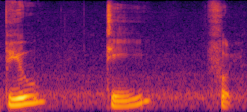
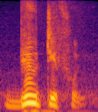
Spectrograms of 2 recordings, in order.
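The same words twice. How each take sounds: First: "Beautiful" very slow, three long separated syllables. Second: Said in the usual way. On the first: Shown as a demonstration. Teacher showing there are three syllables, "Beautiful" drawn out syllable by syllable. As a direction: stretch "Beautiful" out, pausing between each syllable. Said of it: "there are three syllables". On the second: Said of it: "how many syllables".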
